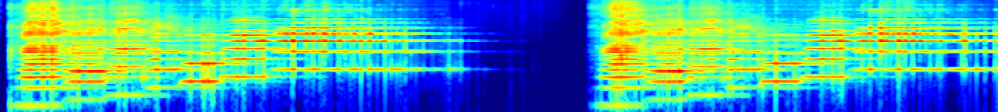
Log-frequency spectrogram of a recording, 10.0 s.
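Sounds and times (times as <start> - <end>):
noisy 4-bit saxophone arpeggio: 0.2 - 4.1, 6.0 - 9.9.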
